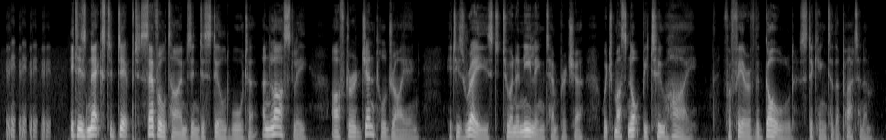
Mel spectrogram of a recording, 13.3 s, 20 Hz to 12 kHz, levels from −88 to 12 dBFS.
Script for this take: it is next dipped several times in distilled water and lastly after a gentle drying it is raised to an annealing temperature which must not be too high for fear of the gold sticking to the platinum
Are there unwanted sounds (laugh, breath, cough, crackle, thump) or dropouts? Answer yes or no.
yes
